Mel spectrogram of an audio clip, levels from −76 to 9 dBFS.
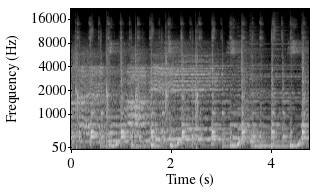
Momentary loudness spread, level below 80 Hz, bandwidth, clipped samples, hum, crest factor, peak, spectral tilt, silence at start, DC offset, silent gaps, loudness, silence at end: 6 LU; -38 dBFS; 19.5 kHz; under 0.1%; none; 12 dB; 0 dBFS; -4 dB/octave; 0 s; under 0.1%; none; -12 LUFS; 0 s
